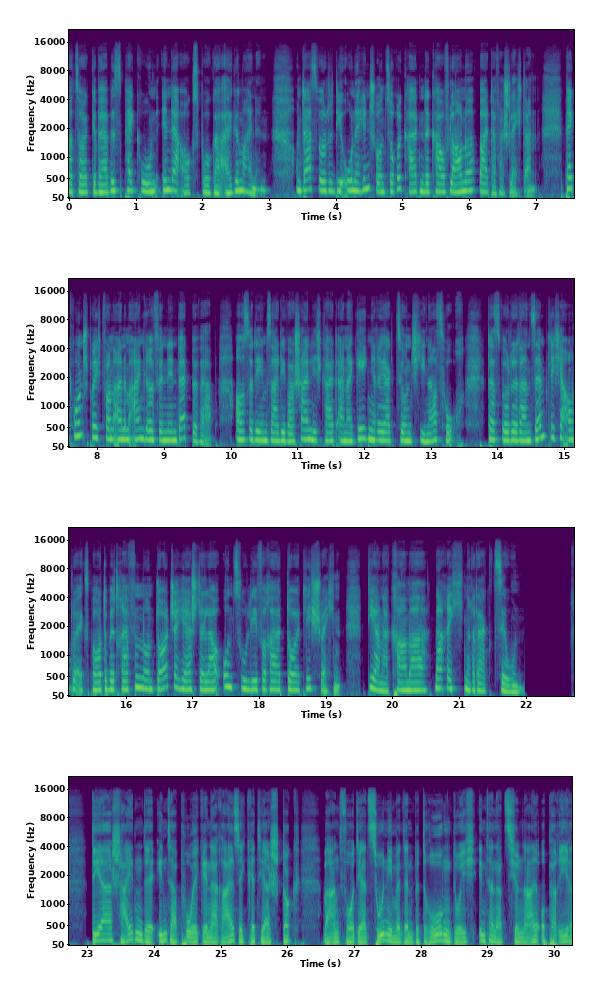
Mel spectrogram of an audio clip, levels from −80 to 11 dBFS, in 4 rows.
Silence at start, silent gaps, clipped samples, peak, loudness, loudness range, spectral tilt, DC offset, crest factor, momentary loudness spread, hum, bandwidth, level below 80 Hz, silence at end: 0 s; none; under 0.1%; -2 dBFS; -14 LUFS; 2 LU; -5 dB/octave; under 0.1%; 12 dB; 6 LU; none; 16 kHz; -30 dBFS; 0 s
